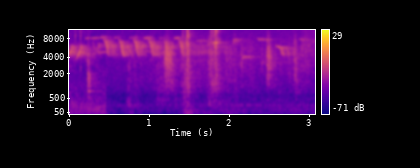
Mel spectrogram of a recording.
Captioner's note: door opens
